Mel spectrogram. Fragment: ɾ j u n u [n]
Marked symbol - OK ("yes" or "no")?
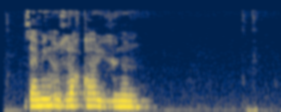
yes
